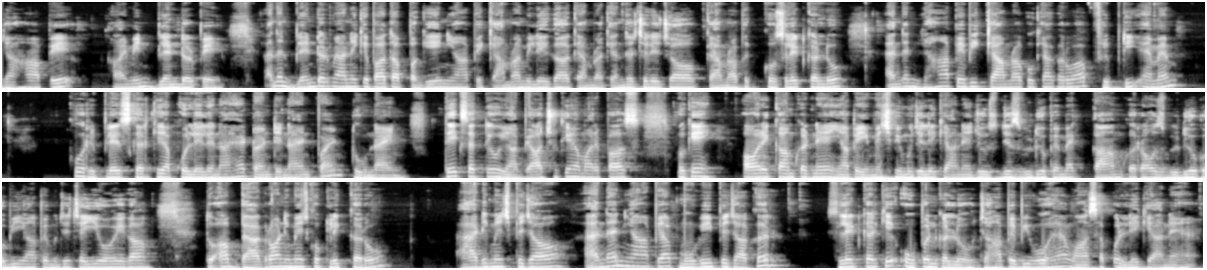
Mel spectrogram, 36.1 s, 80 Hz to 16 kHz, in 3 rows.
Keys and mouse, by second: 4.8 click, 6.0 click, 7.0 click, 11.5-13.3 drag, 27.1 click, 28.7 click, 31.9 click, 36.0 click.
